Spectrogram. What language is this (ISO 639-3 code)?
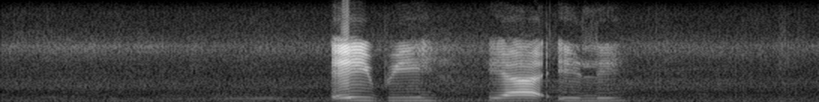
sot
